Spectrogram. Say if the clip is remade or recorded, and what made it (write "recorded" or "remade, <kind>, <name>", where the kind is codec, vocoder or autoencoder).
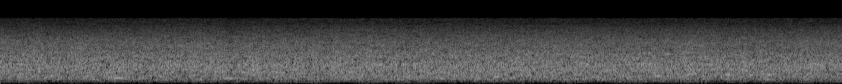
remade, autoencoder, DAC-VAE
